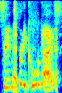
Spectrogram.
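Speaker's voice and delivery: put-on meme dog voice. Acting out the devil dog's lines in the talking dog meme voice. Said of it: "he was doing that voice".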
